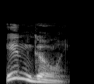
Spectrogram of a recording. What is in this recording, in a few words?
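"ingoing", British English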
